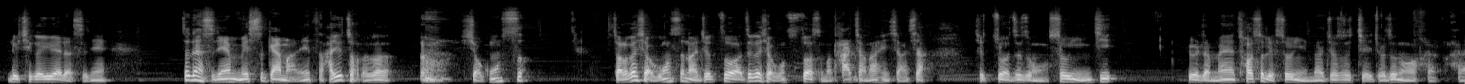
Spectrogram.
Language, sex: Chinese, male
